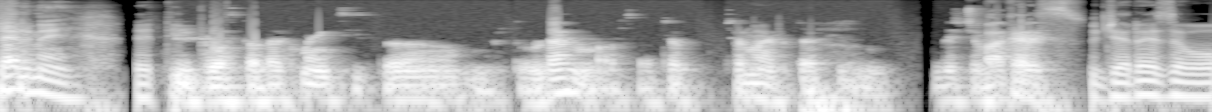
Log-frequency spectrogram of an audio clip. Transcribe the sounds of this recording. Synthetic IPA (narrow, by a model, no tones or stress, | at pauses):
t̪eɾmenʲd̪et̪it̪ɾuəst̪ad̪akəmajeɡz̥ist̪ənuʃt̪ḭulanula̰sat͡ʃat͡ʃelmajpu̥t̪afḭn | d̪et͡ʃt͡ʃevakaɾeud͡ʒeɾezəo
